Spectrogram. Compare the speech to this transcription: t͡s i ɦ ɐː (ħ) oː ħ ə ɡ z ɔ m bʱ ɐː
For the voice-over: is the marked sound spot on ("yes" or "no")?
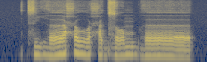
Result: yes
